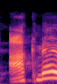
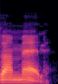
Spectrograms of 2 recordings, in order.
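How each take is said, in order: First: The name has a k-like sound in it. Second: The name has no k-like sound in it. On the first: "I didn't know there was a K in there" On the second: "I thought it was Ahmed"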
